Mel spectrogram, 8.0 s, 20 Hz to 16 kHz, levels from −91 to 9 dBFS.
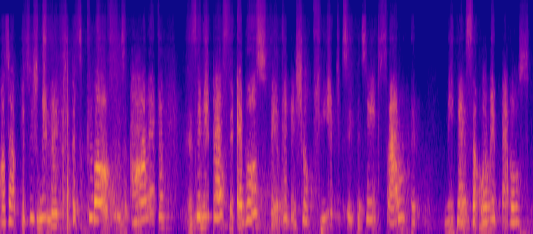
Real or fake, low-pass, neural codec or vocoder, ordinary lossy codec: fake; 14.4 kHz; codec, 44.1 kHz, 0.9 kbps, DAC; Opus, 16 kbps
